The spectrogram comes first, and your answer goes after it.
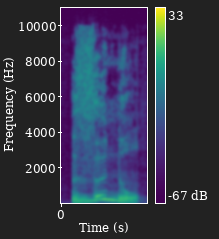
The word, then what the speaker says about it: venons: Nous venons. Okay, so final S not pronounced, and then remember that you pronounce this like a the, venons. Okay, O-N in your nose, on, venons.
